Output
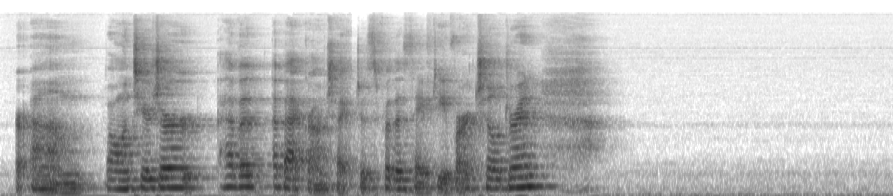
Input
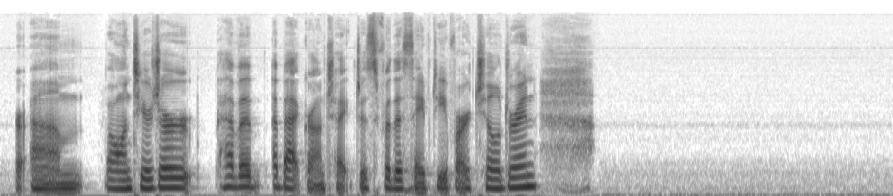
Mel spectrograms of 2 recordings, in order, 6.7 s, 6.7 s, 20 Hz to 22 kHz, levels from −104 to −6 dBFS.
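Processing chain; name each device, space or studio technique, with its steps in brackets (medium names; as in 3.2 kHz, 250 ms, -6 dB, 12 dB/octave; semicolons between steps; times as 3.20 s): bathroom (reverberation RT60 0.55 s, pre-delay 12 ms, DRR 3 dB); 2.63–3.20 s: low-pass 2.3 kHz 6 dB/octave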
